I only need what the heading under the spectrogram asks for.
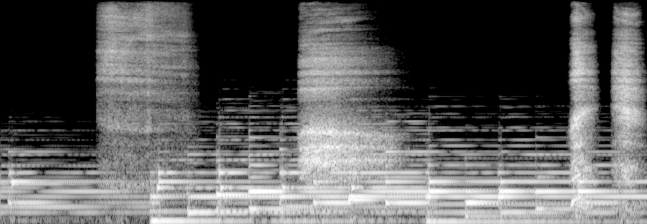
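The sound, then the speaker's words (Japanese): One big deep breath, a long airy inhale and a longer exhale, sounds over soft, steady background music, with a couple of shorter breaths near the end. “最後に大きく一回深呼吸。”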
